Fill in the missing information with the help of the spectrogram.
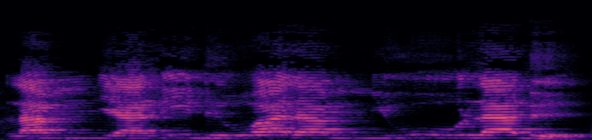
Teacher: Lam yalid nggak sekuat yulad karena lagi wasol dia. Lagi berhenti, belum ngerem. · Secara otomatis yalid yang pertama tidak sekuat yulad. Kenapa? Dia sudah ending yulad. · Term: qalqalah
